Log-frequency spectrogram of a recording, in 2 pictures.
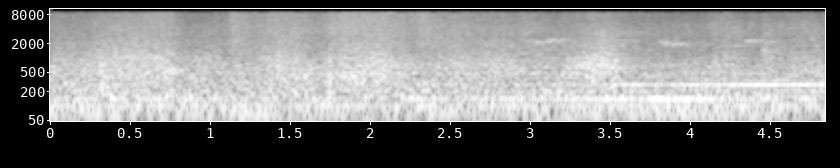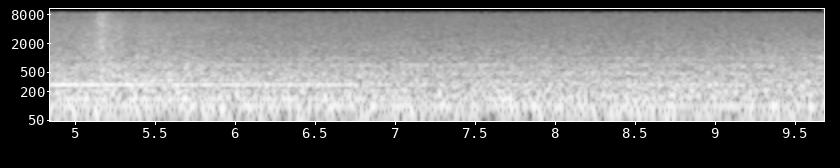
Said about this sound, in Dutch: Je hoort de wereld, of je hoort de wind.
